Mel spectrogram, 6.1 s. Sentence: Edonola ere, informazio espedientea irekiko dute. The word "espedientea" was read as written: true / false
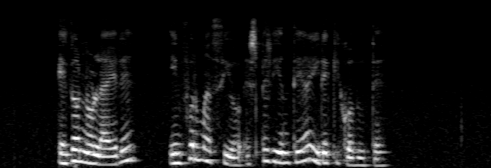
true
